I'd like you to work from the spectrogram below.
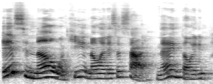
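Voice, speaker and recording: A woman's voice: mid-range voice, animated, normal speed, pushed and bright, reverberant. A Brazilian Portuguese-speaking woman teaching a recorded video lesson who explains step by step and often checks in with "né?" and "tá?". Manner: explanatory, frequent "né?" and "tá?" checks, acts out example sentences. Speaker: sign language teacher.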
